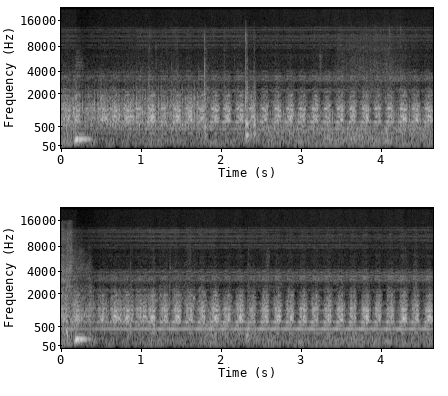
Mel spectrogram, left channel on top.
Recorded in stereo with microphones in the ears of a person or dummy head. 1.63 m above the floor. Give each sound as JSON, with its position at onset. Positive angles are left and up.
{"t": 0.1, "sound": "a snare drum", "side_deg": 0, "distance_m": 4.0}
